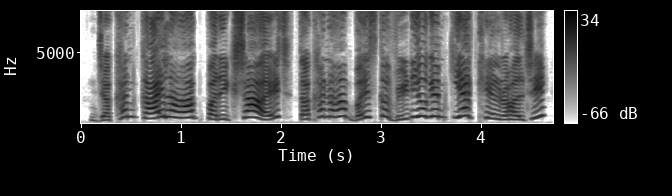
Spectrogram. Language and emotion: Maithili, angry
